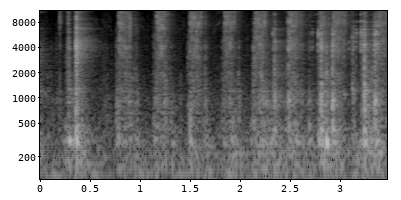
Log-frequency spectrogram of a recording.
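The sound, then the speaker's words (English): Rapid ratcheting clicks from a Craftsman ratchet with a 3/4-inch socket tightening nuts during a Jeep CJ5 lift install. Many sharp metallic clicks come in quick bursts at a steady working rhythm, with no talk. “We're going to go ahead and use our Craftsman ratchet and a 3/4-inch socket.”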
